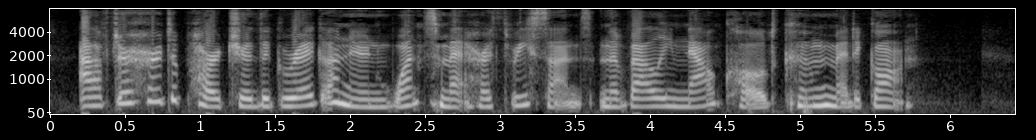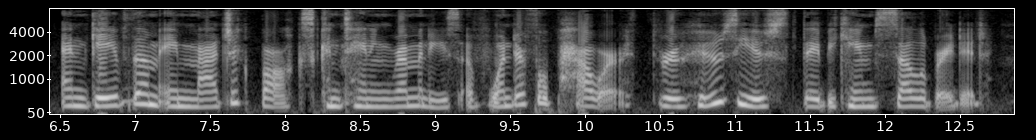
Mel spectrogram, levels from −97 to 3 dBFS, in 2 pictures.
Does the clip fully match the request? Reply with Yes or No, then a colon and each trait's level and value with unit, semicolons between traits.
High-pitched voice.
Yes: high, 230 Hz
